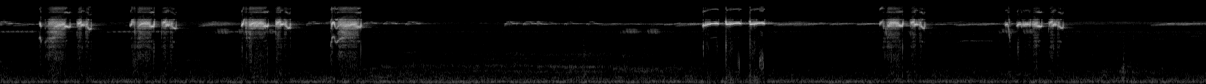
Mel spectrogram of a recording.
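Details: Lure call of a blue-crowned hanging parrot, used to draw in other birds: rapid, piercing high chattering bursts, four in the first four seconds, then a quiet gap, then four more, joined by a faint sustained high whine.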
